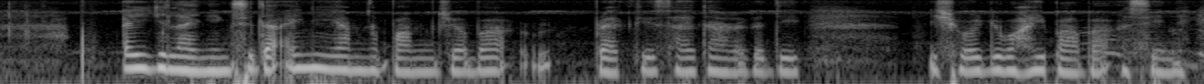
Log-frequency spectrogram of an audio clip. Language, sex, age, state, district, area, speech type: Manipuri, female, 45-60, Manipur, Chandel, rural, spontaneous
